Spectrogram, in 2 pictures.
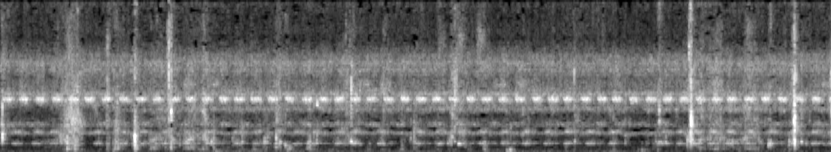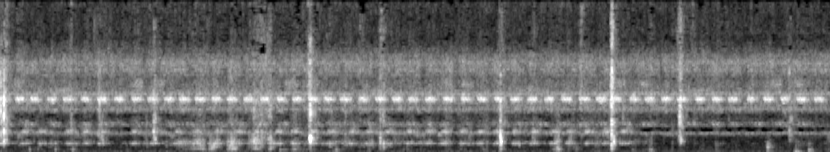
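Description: A steady, high-pitched chorus of calling frogs and insects, pulsing evenly about four or five times a second, with scattered sharp wet clicks and smacks of chewing and eating by hand over it.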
